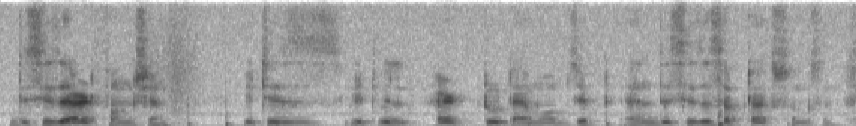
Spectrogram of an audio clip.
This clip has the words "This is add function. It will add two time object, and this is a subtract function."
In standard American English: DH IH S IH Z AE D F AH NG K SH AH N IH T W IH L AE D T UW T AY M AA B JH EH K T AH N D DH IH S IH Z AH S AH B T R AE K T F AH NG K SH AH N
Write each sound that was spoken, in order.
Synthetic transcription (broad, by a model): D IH S IH Z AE D F AH NG K SH AH N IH T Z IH L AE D T UW T AY M AA B JH EH K T AH N D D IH S IH Z AH S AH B T AE K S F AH NG K SH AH N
